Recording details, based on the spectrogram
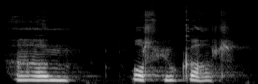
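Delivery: quavering high falsetto. Reading a story, Bunny answers the shop staff's question about pies: quavering, effeminate falsetto. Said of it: "in his quavering, rather effeminate falsetto".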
